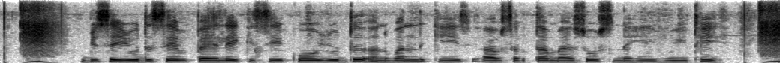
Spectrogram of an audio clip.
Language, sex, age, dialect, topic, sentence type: Hindi, female, 31-35, Garhwali, banking, statement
